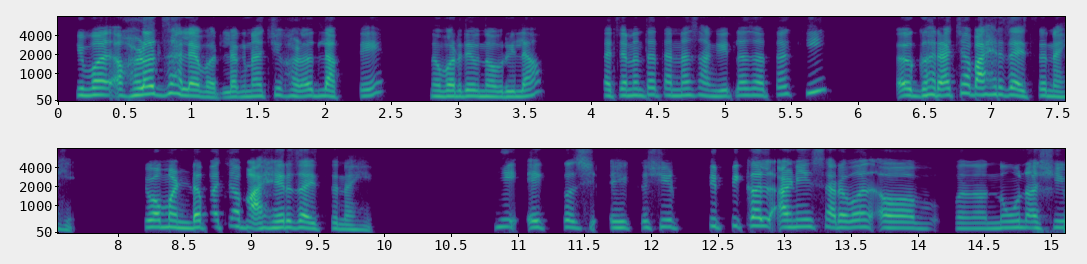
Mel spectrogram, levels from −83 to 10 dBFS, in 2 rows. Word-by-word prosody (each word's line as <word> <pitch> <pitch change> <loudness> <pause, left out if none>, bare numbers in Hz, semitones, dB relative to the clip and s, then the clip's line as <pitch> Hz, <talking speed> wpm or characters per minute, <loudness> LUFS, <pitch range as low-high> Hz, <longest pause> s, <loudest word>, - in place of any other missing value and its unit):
किंवा 245 +1 +5 0.2
हळद 245 +5 +7
झाल्यावर 215 - +3
लग्नाची 190 +5 -2
हळद 205 +1 0
लागते 210 - -1 0.4
नवरदेव 200 +1 +2
नवरीला, 190 +2 0 0.5
त्याच्यानंतर 230 +3 -1
त्यांना 230 0 -2
सांगितलं 220 0 -3
जातं, 235 +3 -3
की 350 +4 -2 0.5
अ, - - +4
घराच्या 230 +7 +2
बाहेर 255 0 +5
जायचं 225 -3 0
नाही 180 -5 -3 0.5
किंवा 240 0 +4
मंडपाच्या 240 +3 +1
बाहेर 215 +4 +5
जायचं 195 -4 0
नाही. 155 -4 -7 1.0
ही 250 -1 -3
एक 230 -2 -1 0.2
अशी 215 -5 -5 0.2
एक 220 -3 -3
अशी 225 +3 -5 0.3
टिपिकल 280 0 +1
आणि 250 +1 0
सर्व 225 -2 0
अ, 215 -4 +1 0.3
म - - -9 0.3
नोन 225 +1 -4
अशी 220 +2 -3
225 Hz, 140 wpm, -23 LUFS, 200-240 Hz, 1.0 s, हळद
